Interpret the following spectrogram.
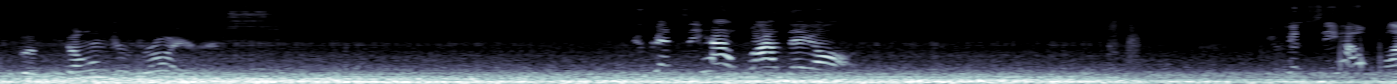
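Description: Car wash dryer blowers driving a loud, steady rush of air against the car, heard from inside the cabin.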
